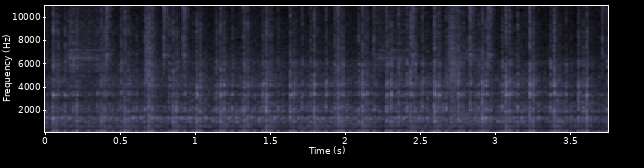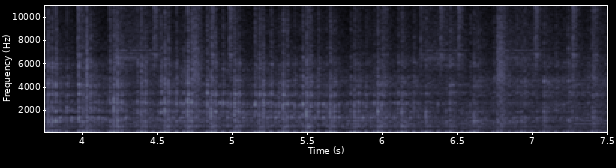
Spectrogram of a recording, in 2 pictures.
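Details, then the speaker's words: Mitsubishi Evo IX before teardown: steady light ticking about three per second over rough running; ticking began about two months after a melted spark plug, with cylinder one down 30–40 psi compression; cause unconfirmed. "see if you can hear the tick ticks"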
